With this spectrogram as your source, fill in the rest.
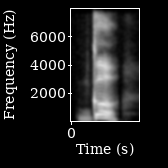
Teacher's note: लेकिन अगर मैं ग बोलती हूँ, ग, तो उंगलियों के नीचे एक साफ भिनभिनाहट या वाइब्रेशन महसूस हो रहा है। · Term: सघोष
